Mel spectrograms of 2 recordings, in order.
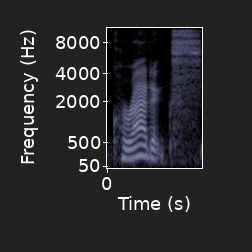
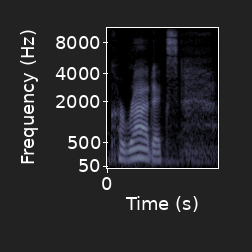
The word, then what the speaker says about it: Coradix: I just wanted to, given that we had Dalian and Coradix here today, I was putting the emphasis on the wrong syllable, Coradix.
